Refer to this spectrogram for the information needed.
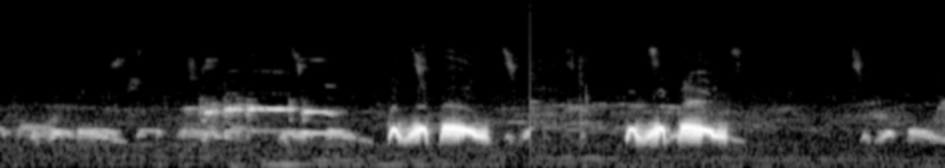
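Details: Spotted dove giving 'đồng thổ' style urging coos to stimulate decoy doves: soft murmured notes, then two loud, rolling two-part coos roughly two seconds apart, with quiet notes at the end.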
